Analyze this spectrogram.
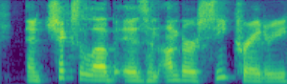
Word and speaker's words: Chicxulub: better than I can, but I think it's pronounced Chicxulub. And Chicxulub is an undersea crater.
